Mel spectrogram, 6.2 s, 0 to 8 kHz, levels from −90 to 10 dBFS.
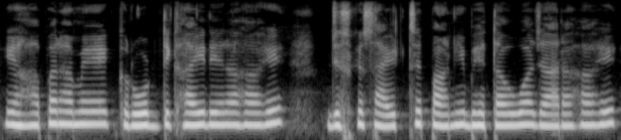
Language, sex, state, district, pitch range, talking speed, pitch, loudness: Hindi, female, Madhya Pradesh, Bhopal, 215-235 Hz, 175 wpm, 225 Hz, -14 LUFS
